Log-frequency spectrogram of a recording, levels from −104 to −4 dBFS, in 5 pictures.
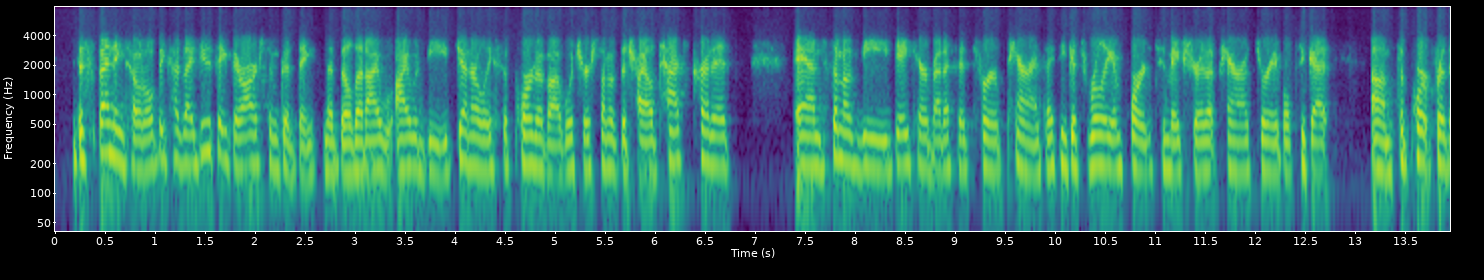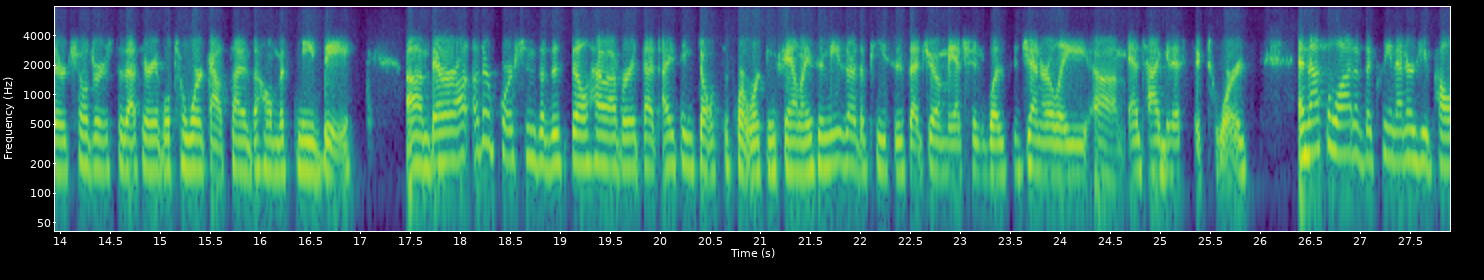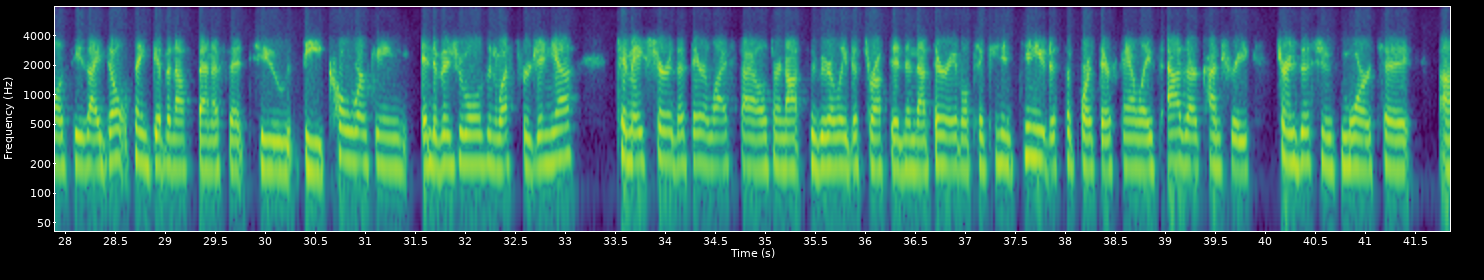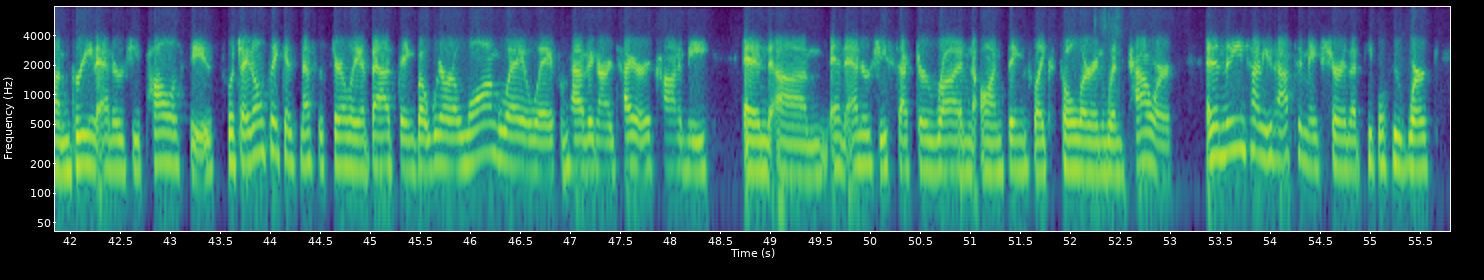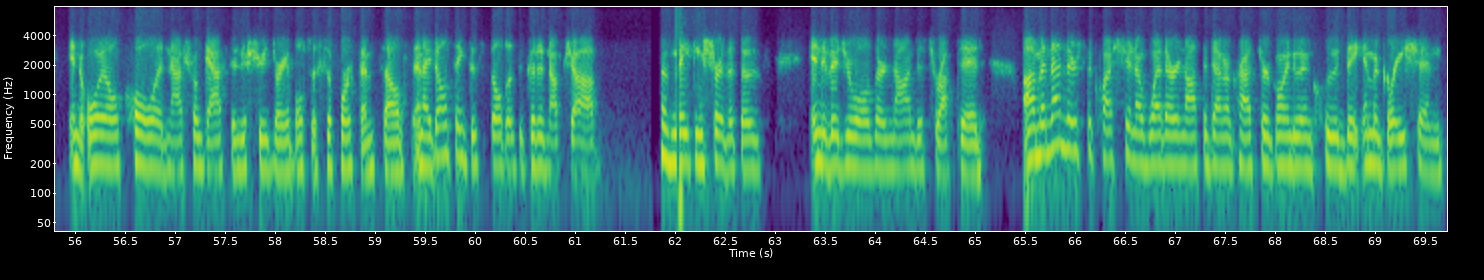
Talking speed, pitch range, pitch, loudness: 215 wpm, 175-195 Hz, 185 Hz, -20 LUFS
